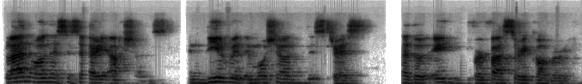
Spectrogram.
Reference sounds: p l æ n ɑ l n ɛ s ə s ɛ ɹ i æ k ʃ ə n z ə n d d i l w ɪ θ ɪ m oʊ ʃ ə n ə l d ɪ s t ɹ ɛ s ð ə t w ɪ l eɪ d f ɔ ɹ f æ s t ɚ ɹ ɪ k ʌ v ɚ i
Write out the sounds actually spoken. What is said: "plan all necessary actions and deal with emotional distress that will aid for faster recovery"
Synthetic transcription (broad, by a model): p l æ n ɑ l n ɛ s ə s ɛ ɹ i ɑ k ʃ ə n s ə n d d i l w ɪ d ɪ m oʊ ʃ ə n ə l d ɪ s t ɹ ɛ s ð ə t w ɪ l eɪ d f ɔ ɹ f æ s t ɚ ɹ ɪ k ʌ v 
